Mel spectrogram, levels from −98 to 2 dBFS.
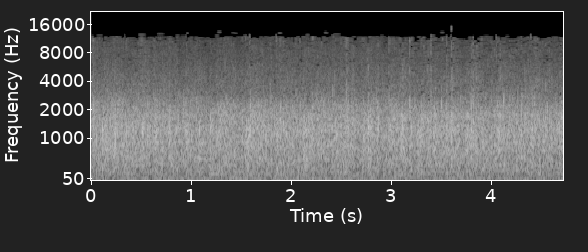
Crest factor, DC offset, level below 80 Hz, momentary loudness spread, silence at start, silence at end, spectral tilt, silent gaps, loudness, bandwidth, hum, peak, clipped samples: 18 dB; under 0.1%; -46 dBFS; 1 LU; 0 s; 0 s; -3 dB/octave; none; -22 LUFS; 13.5 kHz; none; -6 dBFS; under 0.1%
